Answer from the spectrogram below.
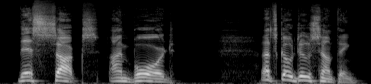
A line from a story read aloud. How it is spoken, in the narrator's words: Kyle's impatience and frustration rose to a crescendo, and then he blurted out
